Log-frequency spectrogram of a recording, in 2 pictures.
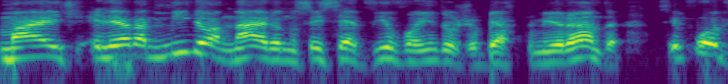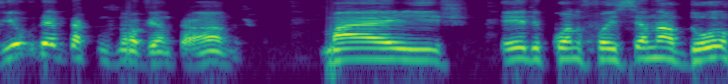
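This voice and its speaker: Fairly quick, high-pitched speech from a man, with ordinary pitch variation and a dry, close sound with no echo. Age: 60s. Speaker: political candidate. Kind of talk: podcast interview. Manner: repetitive, emphatic with frequent fillers.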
